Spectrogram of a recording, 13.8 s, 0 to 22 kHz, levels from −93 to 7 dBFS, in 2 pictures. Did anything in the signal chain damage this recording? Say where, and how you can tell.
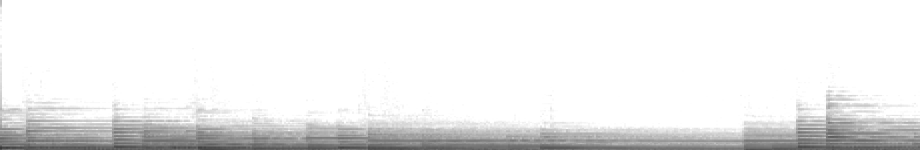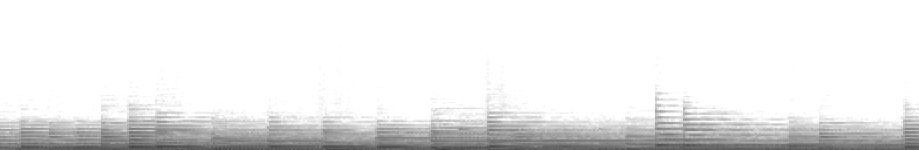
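No, no signal-chain damage detected.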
